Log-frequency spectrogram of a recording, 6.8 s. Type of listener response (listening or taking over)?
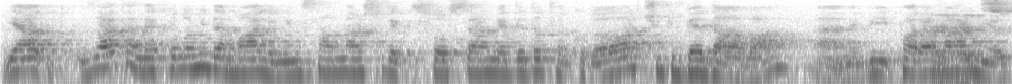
listening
